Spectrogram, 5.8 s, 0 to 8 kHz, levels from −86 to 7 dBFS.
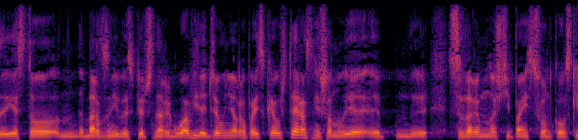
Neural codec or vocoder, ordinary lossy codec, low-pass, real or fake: none; none; none; real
